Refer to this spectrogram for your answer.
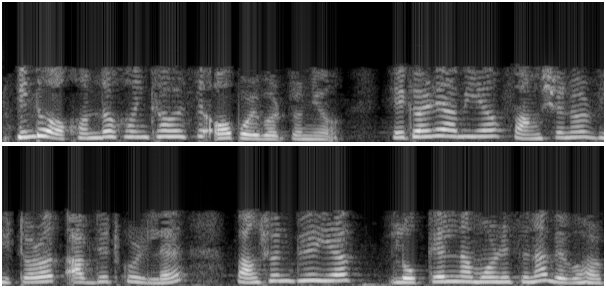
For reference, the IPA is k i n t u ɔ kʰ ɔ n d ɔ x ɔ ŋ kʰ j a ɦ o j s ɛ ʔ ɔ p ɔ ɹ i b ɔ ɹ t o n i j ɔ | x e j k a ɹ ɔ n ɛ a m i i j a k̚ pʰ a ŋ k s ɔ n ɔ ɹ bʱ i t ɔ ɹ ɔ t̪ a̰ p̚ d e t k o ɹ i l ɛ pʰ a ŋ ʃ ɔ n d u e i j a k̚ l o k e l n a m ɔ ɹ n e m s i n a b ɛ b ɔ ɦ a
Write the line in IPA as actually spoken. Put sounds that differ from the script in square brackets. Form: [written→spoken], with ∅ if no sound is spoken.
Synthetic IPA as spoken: k i n t u ɔ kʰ ɔ n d ɔ x ɔ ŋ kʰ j a ɦ o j s ɛ ʔ ɔ p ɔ ɹ i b ɔ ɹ t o n i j ɔ | x e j k a ɹ ɔ n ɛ a m i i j a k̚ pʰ a ŋ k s ɔ n ɔ ɹ bʱ i t ɔ ɹ ɔ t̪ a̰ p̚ d e t k o ɹ i l ɛ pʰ a ŋ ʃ ɔ n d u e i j a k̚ l o k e l n a m ɔ ɹ n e [m→∅] s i n a b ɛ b ɔ ɦ a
